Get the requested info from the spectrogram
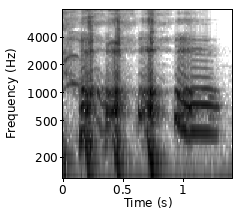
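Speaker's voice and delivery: high, mad burst of laughter; convulsive laugh. Acted. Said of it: "rire d'un rire convulsif".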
